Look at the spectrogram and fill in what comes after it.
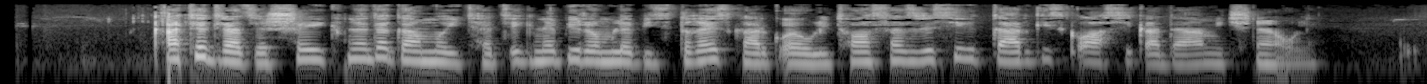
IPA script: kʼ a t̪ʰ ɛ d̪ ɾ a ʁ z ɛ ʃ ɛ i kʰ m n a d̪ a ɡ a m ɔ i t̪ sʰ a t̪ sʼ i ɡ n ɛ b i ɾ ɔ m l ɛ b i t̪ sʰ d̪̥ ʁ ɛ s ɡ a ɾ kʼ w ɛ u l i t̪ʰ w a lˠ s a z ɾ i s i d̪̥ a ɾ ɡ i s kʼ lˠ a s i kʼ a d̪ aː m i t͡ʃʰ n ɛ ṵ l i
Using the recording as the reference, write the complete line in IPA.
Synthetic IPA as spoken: kʼ a t̪ʰ ɛ d̪ ɾ a z ɛ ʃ ɛ i kʰ m n a d̪ a ɡ a m ɔ i t̪ sʰ a t̪ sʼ i ɡ n ɛ b i ɾ ɔ m l ɛ b i t̪ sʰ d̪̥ ʁ ɛ s ɡ a ɾ kʼ w ɛ u l i t̪ʰ w a lˠ s a z ɾ i s i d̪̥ a ɾ ɡ i s kʼ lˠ a s i kʼ a d̪ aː m i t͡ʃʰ n ɛ ṵ l i

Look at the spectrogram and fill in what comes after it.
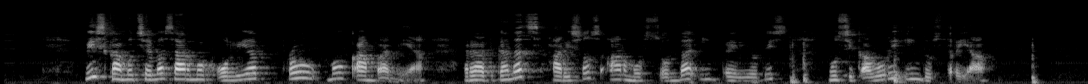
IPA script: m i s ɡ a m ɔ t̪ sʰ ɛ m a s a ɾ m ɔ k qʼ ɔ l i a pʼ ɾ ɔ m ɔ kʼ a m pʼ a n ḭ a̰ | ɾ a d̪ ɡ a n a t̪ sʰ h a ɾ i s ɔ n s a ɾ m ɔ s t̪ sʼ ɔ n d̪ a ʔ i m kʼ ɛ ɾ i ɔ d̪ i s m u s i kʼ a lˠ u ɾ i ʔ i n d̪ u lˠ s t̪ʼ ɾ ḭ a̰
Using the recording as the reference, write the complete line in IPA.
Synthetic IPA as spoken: m i s ɡ a m ɔ t̪ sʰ ɛ m a s a ɾ m ɔ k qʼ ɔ l i a pʼ ɾ ɔ m ɔ kʼ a m pʼ a n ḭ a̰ | ɾ a d̪ ɡ a n a t̪ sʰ h a ɾ i s ɔ n s a ɾ m ɔ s t̪ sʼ ɔ n d̪ a ʔ i m pʼ ɛ ɾ i ɔ d̪ i s m u s i kʼ a lˠ u ɾ i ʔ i n d̪ u s t̪ʼ ɾ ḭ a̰

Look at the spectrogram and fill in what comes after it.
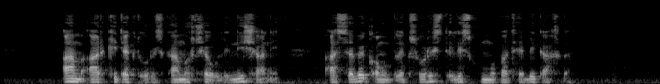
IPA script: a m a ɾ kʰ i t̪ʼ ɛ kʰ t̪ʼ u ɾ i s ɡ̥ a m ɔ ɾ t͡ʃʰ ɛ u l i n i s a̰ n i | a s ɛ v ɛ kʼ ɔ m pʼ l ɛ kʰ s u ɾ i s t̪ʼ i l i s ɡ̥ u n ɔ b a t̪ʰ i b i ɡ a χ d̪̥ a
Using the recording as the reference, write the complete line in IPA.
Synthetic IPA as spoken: a m a ɾ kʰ i t̪ʼ ɛ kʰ t̪ʼ u ɾ i s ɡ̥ a m ɔ ɾ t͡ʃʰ ɛ u l i n i ʃ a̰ n i | a s ɛ v ɛ kʼ ɔ m pʼ l ɛ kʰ s u ɾ i s t̪ʼ i l i s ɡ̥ u m ɔ b a t̪ʰ ɛ b i ɡ a χ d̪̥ a

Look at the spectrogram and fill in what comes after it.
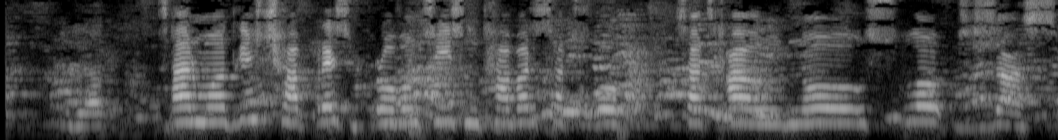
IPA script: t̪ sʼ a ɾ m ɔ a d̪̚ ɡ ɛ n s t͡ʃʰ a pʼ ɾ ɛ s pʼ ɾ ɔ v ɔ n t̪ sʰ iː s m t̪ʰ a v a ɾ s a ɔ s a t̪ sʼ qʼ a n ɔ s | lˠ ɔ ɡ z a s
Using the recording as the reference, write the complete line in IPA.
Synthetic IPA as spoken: t̪ sʼ a ɾ m ɔ a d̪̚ ɡ ɛ n s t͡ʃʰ a pʼ ɾ ɛ s pʼ ɾ ɔ v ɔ n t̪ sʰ iː s m t̪ʰ a v a ɾ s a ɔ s a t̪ sʼ qʼ a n ɔ s | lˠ ɔ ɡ z a s

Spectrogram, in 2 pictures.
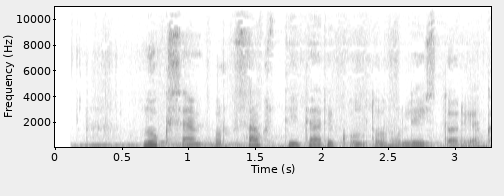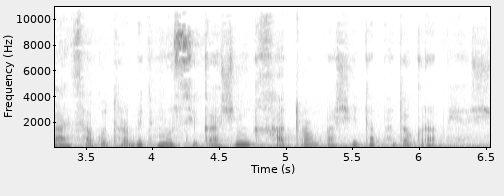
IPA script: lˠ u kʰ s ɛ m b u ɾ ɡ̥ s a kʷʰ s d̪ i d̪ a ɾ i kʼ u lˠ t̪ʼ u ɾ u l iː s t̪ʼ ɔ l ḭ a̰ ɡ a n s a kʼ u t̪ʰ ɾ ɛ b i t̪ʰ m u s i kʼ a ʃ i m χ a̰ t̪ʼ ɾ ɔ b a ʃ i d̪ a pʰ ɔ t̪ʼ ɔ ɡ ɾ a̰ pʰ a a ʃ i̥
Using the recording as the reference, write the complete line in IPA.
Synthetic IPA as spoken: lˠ u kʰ s ɛ m b u ɾ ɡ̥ s a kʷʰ s d̪ i d̪ a ɾ i kʼ u lˠ t̪ʼ u ɾ u l iː s t̪ʼ ɔ ɾ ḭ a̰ ɡ a n s a kʼ u t̪ʰ ɾ ɛ b i t̪ʰ m u s i kʼ a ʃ i m χ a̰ t̪ʼ ɾ ɔ b a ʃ i d̪ a pʰ ɔ t̪ʼ ɔ ɡ ɾ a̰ pʰ i a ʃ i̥

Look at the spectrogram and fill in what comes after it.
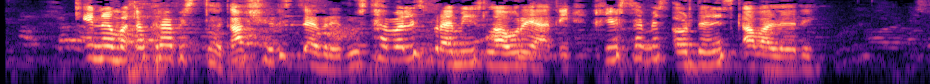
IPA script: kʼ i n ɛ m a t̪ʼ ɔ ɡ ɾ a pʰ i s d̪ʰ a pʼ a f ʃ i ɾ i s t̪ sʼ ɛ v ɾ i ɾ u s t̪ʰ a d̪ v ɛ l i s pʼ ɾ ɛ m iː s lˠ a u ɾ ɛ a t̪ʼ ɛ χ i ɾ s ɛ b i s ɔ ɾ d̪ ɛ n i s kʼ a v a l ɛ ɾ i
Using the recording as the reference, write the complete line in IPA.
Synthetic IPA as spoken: kʼ i n ɛ m a t̪ʼ ɔ ɡ ɾ a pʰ i s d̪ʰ a kʼ a f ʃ i ɾ i s t̪ sʼ ɛ v ɾ i ɾ u s t̪ʰ a v ɛ l i s pʼ ɾ ɛ m iː s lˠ a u ɾ ɛ a t̪ʼ i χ i ɾ s ɛ b i s ɔ ɾ d̪ ɛ n i s kʼ a v a l ɛ ɾ i

